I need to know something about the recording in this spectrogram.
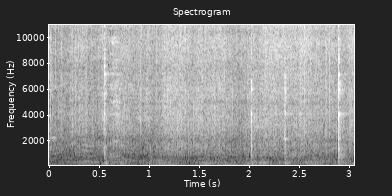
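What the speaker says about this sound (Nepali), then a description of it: "भुट्दै रहेछ काँचो मकै" Raw maize corn roasting while being stirred, a soft continuous sizzle broken by scattered sharp scraping clicks and pops at irregular intervals, close and moderately loud.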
